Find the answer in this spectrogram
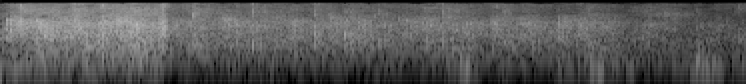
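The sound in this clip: Audience applause welcoming a speaker to a conference session, loudest in the first second, then thinning and fading gradually into scattered clapping.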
